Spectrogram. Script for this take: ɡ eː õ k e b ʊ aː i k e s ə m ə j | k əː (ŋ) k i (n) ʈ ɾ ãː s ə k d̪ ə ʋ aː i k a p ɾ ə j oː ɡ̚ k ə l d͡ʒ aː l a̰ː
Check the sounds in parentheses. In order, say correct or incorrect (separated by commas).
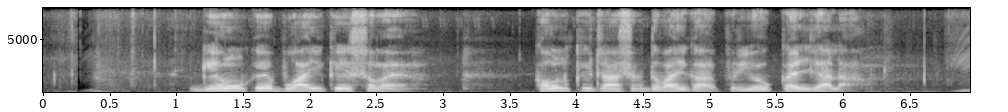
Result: incorrect, incorrect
